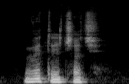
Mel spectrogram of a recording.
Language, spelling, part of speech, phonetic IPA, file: Polish, wytyczać, verb, [vɨˈtɨt͡ʃat͡ɕ], LL-Q809 (pol)-wytyczać.wav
